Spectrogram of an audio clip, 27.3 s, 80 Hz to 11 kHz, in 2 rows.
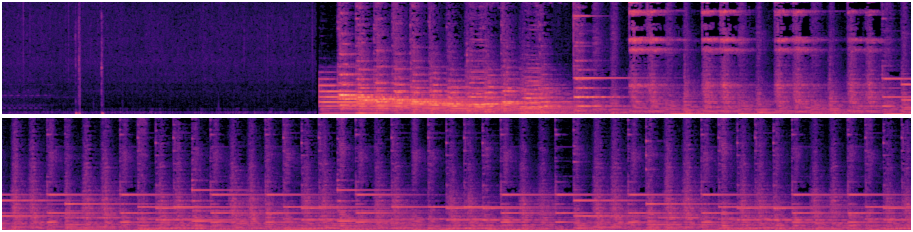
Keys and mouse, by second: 0.1 Tab, 0.5 click, 1.4 Tab, 1.5 click, 1.9 Tab, 2.6 shift+middle click, 3.4 click, 4.0 alt+shift+click, 4.9 alt+shift+click, 5.5 alt+z, 6.2 alt+shift+click, 8.0 alt+shift+click, 8.5 alt+z, 9.8 click, 12.2 g, 12.5 z, 14.3 click, 15.8 click, 16.2 alt+shift+click, 17.9 alt+z, 18.5 alt+shift+click, 19.7 alt+z, 20.4 g, 20.7 z, 22.6 right click, 22.7 g, 22.9 z, 24.4 right click, 24.8 g, 25.0 z, 26.4 click.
